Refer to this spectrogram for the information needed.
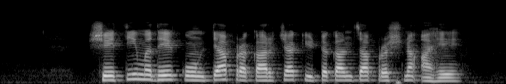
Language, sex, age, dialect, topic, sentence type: Marathi, female, 51-55, Standard Marathi, agriculture, question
